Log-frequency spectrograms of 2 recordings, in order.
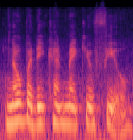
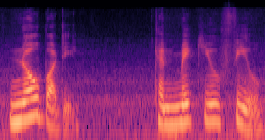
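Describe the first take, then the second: First: Said in the usual way. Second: "Nobody" set apart, then "can make you feel" slow; weighty "Nobody" and a slow pause; slow stress on Nobody. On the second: Shown as a demonstration. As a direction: pause after "Nobody", drawn out.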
